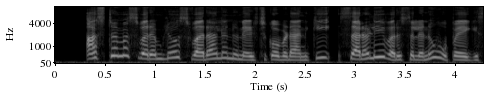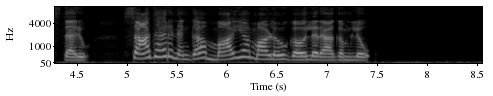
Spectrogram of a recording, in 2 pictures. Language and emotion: Telugu, neutral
